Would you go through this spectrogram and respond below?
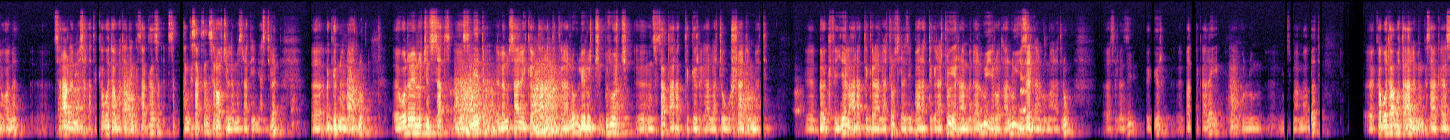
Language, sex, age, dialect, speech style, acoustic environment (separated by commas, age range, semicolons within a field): Amharic, male, 35-44, Ethiopia - Gojjam, happy, nature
